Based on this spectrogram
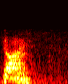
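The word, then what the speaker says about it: jnani: Pronunciation. Yanni? Yanni.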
